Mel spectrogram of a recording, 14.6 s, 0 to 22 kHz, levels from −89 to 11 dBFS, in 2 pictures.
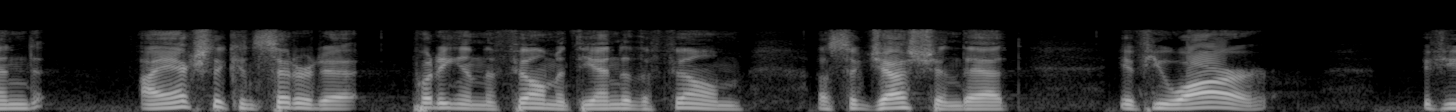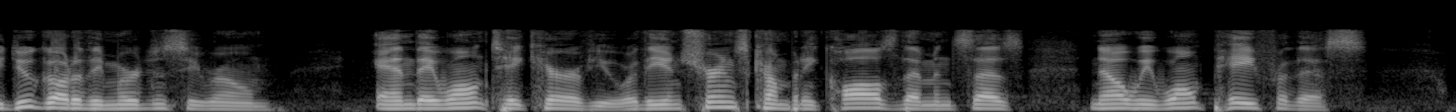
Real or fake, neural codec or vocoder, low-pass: real; none; 7.2 kHz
